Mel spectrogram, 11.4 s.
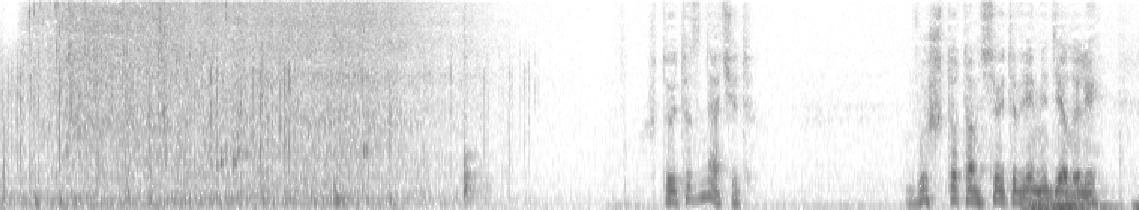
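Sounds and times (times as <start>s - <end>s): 
bucket of water poured onto straw: 0.0s - 5.1s
speech: 6.6s - 7.6s, 9.1s - 11.1s.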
